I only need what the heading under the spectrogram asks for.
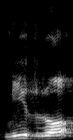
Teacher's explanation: নির র বললে র একেবারে পাতলা হয়ে গেল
